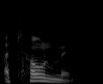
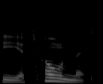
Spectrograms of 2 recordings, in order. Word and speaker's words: atonement: That theological word is the atonement, the atonement. If you're taking notes, it's spelled A-T-O-N-E-M-E-N-T, atonement. And it comes from a kind of a conglomeration of English words. It's at-one-ment.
